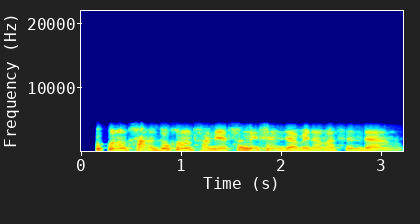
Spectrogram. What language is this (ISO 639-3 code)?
brx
